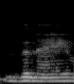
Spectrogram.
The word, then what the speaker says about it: ZaNai: Yeah, so ZaNai Brooks, ZaNai like Renee with a Z.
